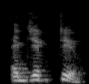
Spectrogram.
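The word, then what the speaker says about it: adjective: हैं डी is silent एडजेक्टिव तो D silent again देखिए आप अंडरलाइन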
